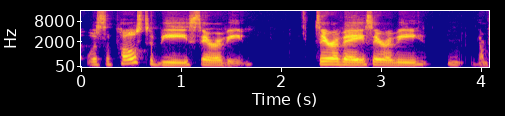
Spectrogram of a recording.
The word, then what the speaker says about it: CeraVe: CeraVe, I'm pronouncing it right.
